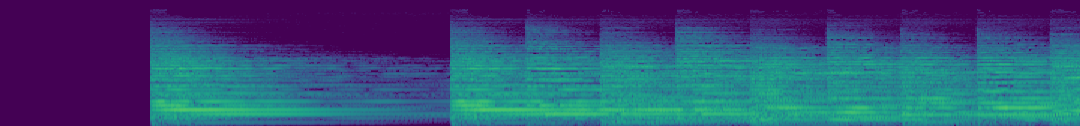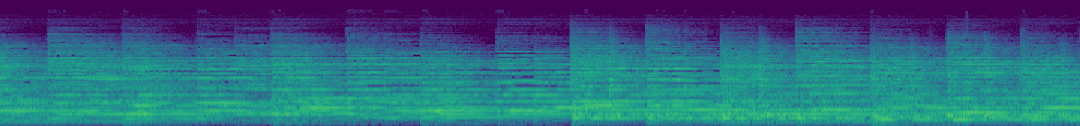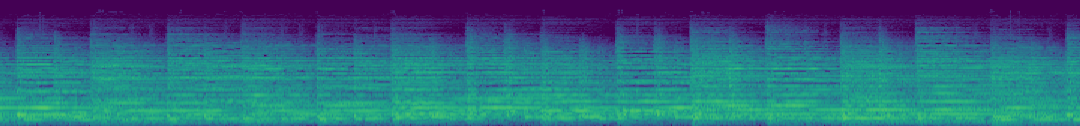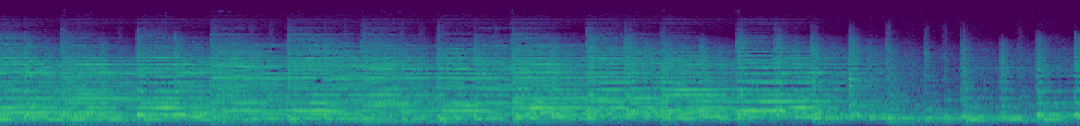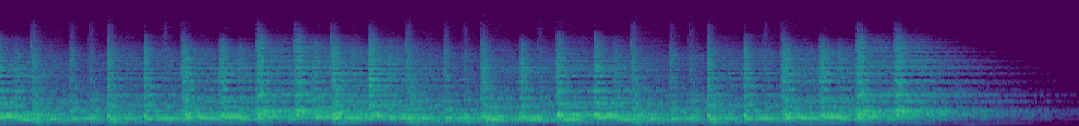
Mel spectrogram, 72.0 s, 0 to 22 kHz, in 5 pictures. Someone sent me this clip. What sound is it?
Light Playful sounds3
Wrote/recorded a playful tune using Ableton Live 9.
Pizzicato and Staccato strings done with Native Instrument's Kontact5 player.
Piano and reverb using Ableton's stock plugins
hope this helps and is useful for your next project.
cheers,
